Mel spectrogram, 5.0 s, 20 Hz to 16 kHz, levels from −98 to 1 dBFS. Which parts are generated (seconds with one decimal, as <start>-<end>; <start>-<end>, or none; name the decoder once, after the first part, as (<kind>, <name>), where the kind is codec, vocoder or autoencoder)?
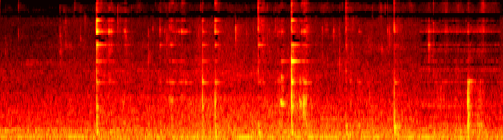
4.2-5.0 (codec, SNAC)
